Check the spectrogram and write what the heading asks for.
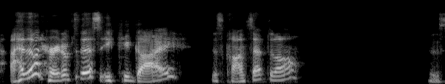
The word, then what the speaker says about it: Ikigai: How am I supposed to pronounce it? Ikigai.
